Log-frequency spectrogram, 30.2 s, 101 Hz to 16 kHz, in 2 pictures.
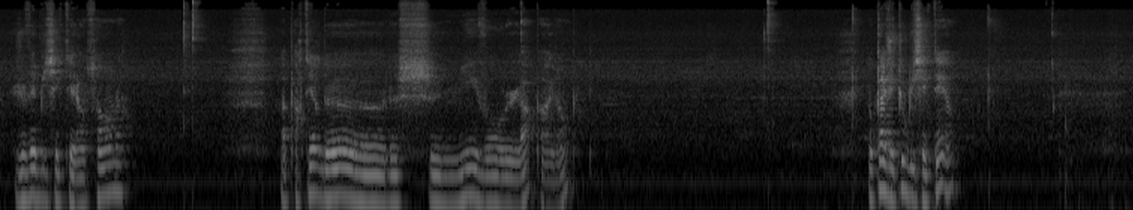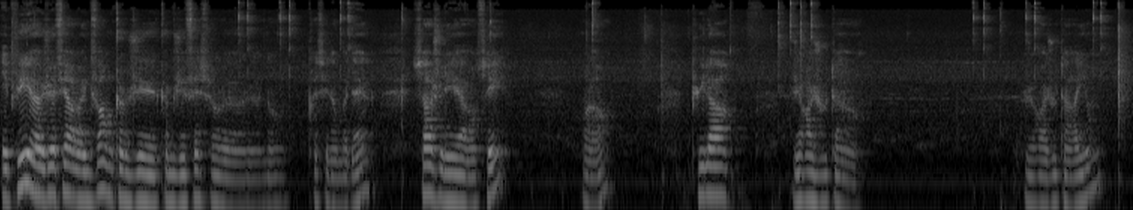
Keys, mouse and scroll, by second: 0.6 q, 11.5-14.3 middle drag, 14.3 Tab, 14.9 Tab, 15.6-17.7 middle drag, 17.7-18.3 scroll up 1, 18.3 right click, 18.9 shift+right click, 19.8 shift+right click, 20.1-20.5 scroll down 3, 20.5-21.7 middle drag, 21.7-24.9 drag, 24.9 ctrl+r, 26.5-27.7 scroll up 1, 27.7-28.2 scroll up 1, 28.2 right click, 28.9 shift+right click, 29.8 shift+right click.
